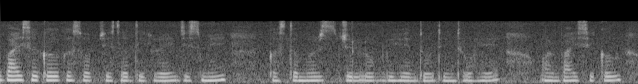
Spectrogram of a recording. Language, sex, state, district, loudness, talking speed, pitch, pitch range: Hindi, female, Arunachal Pradesh, Papum Pare, -19 LUFS, 190 wpm, 180 Hz, 175-185 Hz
